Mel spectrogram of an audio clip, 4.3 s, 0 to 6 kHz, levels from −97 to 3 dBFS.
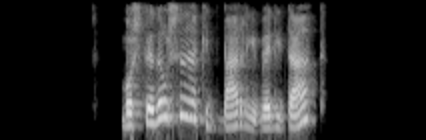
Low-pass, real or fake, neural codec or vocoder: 5.4 kHz; real; none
